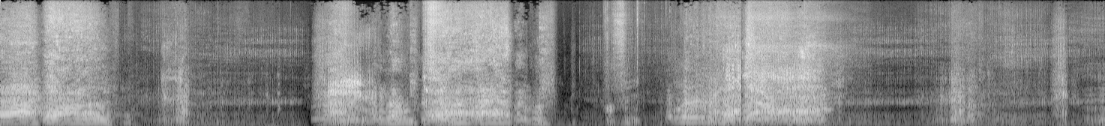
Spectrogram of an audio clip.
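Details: A grizzly bear, recorded in the USA, gives deep, harsh roars in bursts of a few seconds, broken by short pauses.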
